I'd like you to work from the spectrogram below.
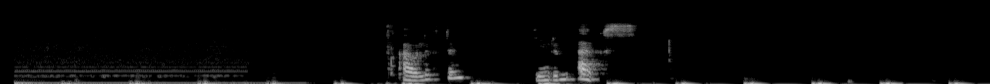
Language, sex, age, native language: Icelandic, female, 40-49, Icelandic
